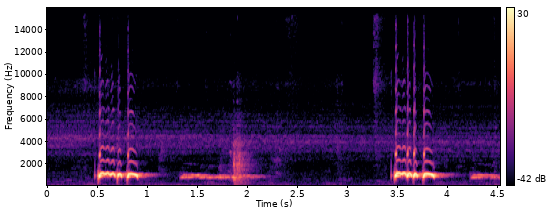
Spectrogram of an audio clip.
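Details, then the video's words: Zebra dove, local perkutut used as a lure to get birds singing: two rolling, stuttering coo phrases, each followed by a softer drawn-out coo, and a brief click between them. "Suara Pancingan Burung Perkutut Pikat Paling Bagus Supaya Bunyi"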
